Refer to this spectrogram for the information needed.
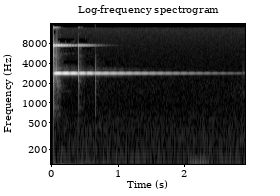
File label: bell handbell priest japanese ring multiple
